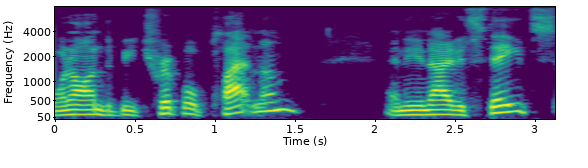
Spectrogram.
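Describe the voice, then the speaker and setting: Here a man speaks with an American accent. The sound is dry and close with no echo, and the background is quiet. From US South. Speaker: music reviewer, channel host. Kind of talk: casual chat.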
